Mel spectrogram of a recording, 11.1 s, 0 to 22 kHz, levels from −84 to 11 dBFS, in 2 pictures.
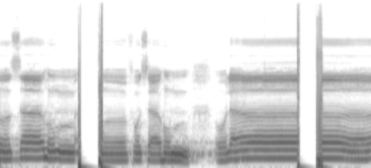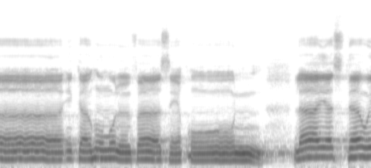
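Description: At 1.18 s there is a pop, then about 318 ms of near silence, a 38 ms burst of 50 Hz mains buzz, and a second pop at 1.55 s as the sound comes back. The same thing happens at 4.46 s: a pop, about 333 ms of dropout, a longer 69 ms stretch of 50 Hz buzz, and a closing pop at 4.84 s. Both are a cable pulled and plugged in while the signal was live. The buzz is hum picked up while only the plug tip was making contact.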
